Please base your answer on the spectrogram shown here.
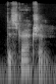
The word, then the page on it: distraction: American English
